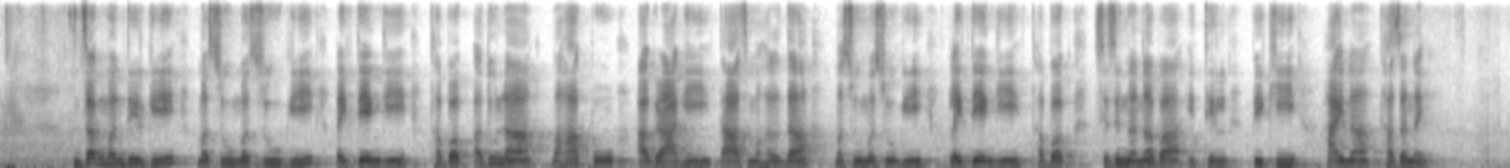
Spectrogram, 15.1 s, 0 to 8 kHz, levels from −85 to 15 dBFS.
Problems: constant background noise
